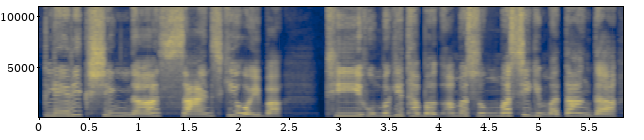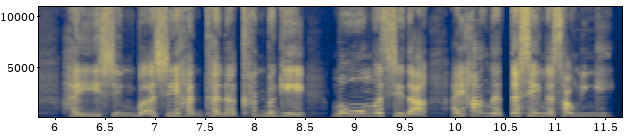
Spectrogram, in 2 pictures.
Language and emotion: Manipuri, angry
